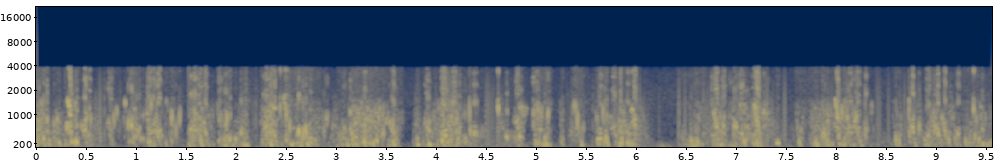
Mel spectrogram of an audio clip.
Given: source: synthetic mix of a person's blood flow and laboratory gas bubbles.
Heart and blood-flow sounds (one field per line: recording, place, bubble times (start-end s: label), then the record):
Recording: Doppler ultrasound of blood flow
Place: subclavian vein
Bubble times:
0.00-0.58 s: bubbles
0.70-1.47 s: bubbles
1.52-2.16 s: bubbles
2.23-2.93 s: bubbles
3.00-3.69 s: bubbles
3.79-4.51 s: bubbles
4.59-4.92 s: bubbles
4.95-5.17 s: bubbles
5.22-5.30 s: bubbles
5.35-5.51 s: bubbles
5.58-6.07 s: bubbles
6.43-7.34 s: bubbles
7.37-7.47 s: bubbles
7.58-8.40 s: bubbles
8.55-9.57 s: bubbles
From the record:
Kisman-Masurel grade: 444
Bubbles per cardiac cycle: continuous sound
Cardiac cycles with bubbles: 100%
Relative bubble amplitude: maximal (0.775 to 0.999)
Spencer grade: 4 (maximum detectable bubble signal sounding continuously throughout systole and diastole of every cardiac period, and overriding the amplitude of the normal cardiac signals)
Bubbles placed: anywhere in the cardiac cycle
